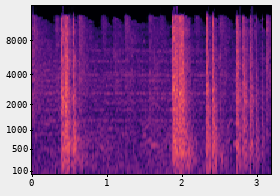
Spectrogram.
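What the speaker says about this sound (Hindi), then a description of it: "मशीन गनों से दनादन फायरिंग हो रही है" Machine guns fire during a military training exercise in several loud, close bursts of rapid shots, separated by brief pauses and ending in a quick rattling sequence.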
